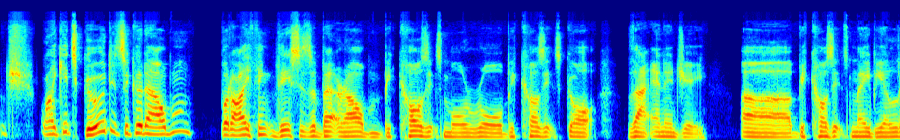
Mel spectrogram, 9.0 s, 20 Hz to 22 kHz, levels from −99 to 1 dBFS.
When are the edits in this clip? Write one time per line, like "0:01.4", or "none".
none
